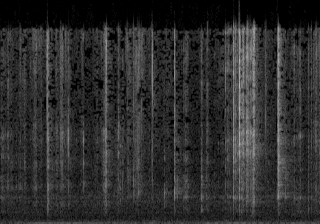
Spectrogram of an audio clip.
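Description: A solid peach-colored bar of soap is held in the hand and shaved and scraped with a metal box-cutter blade, producing flakes. Quiet, crisp scraping and bright slicing strokes come in short bursts over a steady low hum, with a couple of sharper cuts near the end.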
